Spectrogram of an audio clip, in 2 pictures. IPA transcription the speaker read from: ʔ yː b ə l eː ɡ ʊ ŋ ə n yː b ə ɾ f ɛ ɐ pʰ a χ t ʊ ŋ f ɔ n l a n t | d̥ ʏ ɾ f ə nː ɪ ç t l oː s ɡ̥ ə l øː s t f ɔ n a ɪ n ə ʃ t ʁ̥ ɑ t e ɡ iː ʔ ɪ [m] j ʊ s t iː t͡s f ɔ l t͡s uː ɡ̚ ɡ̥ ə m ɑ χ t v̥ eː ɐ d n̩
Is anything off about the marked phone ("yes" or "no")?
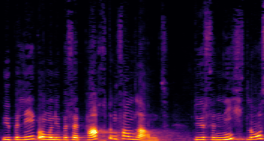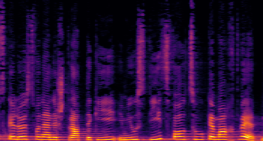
no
